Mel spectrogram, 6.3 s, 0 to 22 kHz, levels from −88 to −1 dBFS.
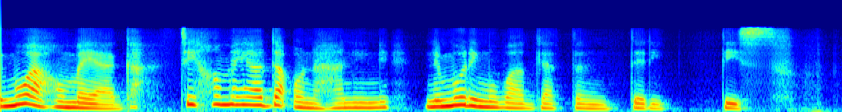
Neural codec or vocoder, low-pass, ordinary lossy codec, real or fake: codec, 16 kHz, 0.2 kbps, FocalCodec; none; none; fake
